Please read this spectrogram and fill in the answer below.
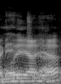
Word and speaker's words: Manny Janard: This is the Sharing Wheel, and today we have Manny Janard. Yes. Pronounce it correctly. Yeah, Manny Janard.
